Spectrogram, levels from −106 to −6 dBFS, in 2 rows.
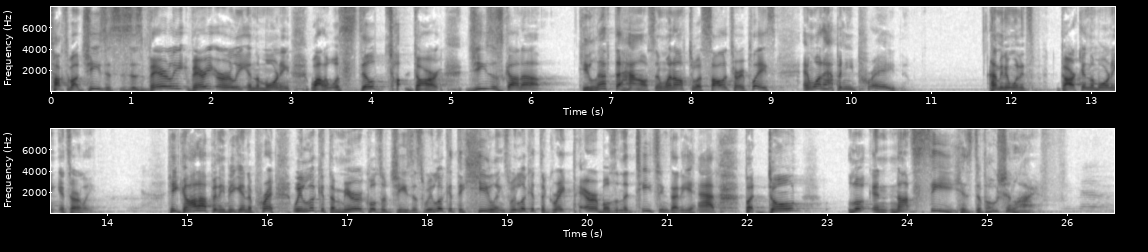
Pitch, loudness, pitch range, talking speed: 185 Hz, -30 LUFS, 170-205 Hz, 195 wpm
